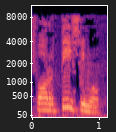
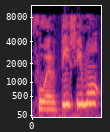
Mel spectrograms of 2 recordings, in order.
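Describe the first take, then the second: First: "fortísimo" with for at the start; plain O. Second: "fuertísimo" with fuer at the start; diphthong UE. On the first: Host offers the maestro the other form, "fortísimo" with o. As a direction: open "fortísimo" on a simple o. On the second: Host asks the maestro about variants, "fuertísimo" with ue. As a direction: open "fuertísimo" on a clear ue glide. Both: Shown as a demonstration. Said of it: "¿cómo se dice?".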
